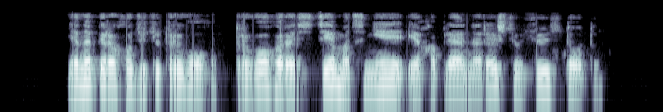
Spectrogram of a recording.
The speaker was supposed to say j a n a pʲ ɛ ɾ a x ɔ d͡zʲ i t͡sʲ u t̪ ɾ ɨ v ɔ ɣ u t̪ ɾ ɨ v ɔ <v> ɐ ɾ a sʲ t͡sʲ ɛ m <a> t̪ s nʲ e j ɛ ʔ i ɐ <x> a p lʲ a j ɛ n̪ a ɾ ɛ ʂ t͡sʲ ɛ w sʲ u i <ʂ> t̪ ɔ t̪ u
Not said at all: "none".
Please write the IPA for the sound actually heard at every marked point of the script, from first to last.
ɣ, a, x, s

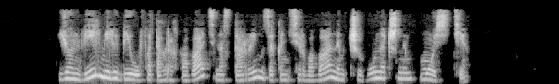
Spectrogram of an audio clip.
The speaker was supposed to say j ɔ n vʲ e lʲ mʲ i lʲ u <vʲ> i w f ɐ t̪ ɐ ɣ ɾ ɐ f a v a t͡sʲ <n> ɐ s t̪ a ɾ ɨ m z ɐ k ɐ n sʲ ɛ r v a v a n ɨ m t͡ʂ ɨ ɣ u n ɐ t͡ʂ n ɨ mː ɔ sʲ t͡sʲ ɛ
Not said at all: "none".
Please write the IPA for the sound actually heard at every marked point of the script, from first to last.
bʲ, n

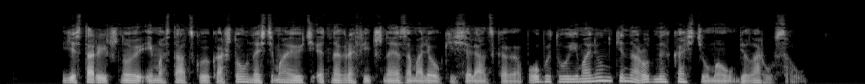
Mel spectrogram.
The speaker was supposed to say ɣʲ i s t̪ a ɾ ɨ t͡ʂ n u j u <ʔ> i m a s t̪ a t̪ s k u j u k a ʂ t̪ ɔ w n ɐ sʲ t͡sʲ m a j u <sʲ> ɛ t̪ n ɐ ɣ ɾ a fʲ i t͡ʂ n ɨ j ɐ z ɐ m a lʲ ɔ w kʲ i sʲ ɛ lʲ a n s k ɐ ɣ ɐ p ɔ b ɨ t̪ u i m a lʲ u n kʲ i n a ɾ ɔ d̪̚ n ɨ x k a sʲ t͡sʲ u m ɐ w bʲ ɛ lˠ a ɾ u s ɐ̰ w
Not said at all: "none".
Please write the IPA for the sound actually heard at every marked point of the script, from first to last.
ʔ, t͡sʲ

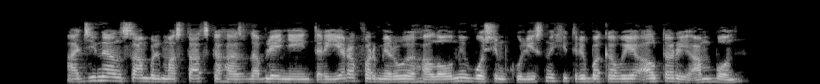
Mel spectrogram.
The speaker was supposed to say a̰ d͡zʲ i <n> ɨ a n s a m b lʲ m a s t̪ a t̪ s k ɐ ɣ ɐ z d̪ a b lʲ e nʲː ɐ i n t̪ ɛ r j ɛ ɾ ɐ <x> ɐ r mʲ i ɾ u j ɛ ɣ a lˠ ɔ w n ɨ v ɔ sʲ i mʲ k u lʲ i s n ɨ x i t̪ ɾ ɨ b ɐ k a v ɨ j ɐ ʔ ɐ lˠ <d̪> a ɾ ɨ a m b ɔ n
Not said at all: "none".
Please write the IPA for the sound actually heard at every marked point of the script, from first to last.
n, f, t̪

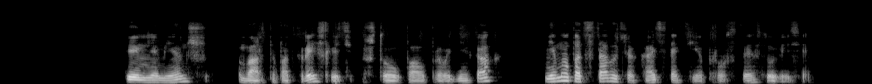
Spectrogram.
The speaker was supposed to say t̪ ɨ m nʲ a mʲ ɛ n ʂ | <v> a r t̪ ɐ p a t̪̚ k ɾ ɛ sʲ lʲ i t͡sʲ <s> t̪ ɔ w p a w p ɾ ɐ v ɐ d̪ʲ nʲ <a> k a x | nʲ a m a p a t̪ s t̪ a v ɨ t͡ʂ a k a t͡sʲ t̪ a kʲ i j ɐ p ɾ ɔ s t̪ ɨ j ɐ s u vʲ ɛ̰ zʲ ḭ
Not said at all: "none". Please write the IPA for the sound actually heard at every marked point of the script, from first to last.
v, ʂ, i

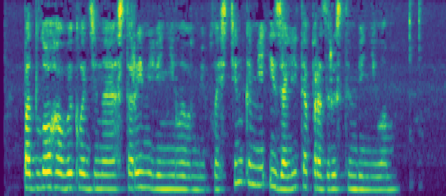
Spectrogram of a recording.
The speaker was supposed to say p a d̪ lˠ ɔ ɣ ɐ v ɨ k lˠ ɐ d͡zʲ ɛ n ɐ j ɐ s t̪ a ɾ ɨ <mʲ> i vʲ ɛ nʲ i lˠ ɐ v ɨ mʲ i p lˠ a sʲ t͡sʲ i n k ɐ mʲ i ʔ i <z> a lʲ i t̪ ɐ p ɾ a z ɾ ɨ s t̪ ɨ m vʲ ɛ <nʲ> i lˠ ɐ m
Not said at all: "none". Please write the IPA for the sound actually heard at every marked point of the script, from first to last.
mʲ, z, nʲ

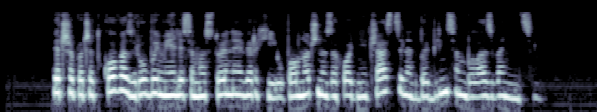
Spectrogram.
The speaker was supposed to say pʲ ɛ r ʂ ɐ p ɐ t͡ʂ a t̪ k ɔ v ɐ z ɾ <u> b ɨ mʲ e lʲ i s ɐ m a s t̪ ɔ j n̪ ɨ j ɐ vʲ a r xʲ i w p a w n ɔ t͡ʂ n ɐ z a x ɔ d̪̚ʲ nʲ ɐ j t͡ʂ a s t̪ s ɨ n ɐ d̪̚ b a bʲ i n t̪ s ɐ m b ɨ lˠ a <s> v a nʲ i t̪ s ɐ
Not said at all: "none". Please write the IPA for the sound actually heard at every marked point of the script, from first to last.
u, z

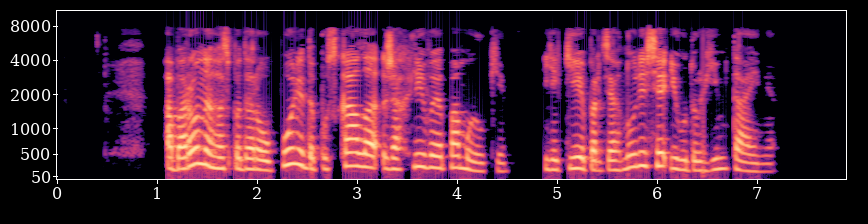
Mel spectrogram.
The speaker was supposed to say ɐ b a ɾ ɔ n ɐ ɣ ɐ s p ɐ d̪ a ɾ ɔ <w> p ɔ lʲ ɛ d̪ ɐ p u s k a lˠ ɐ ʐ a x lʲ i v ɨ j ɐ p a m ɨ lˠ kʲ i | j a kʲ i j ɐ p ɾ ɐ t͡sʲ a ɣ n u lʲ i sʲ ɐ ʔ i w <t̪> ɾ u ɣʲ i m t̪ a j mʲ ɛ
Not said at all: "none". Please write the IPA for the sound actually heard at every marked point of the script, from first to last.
w, d̪

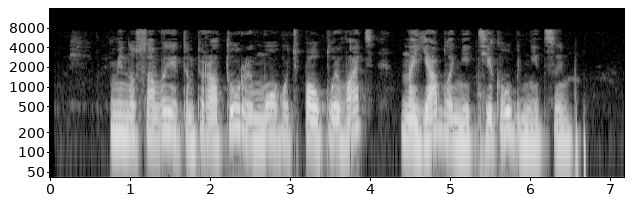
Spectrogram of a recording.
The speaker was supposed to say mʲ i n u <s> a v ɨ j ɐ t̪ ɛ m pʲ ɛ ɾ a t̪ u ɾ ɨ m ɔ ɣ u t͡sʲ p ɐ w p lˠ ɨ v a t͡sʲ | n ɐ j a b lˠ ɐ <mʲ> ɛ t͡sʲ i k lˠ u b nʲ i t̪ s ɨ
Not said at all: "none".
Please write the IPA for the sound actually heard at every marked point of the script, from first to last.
s, nʲ

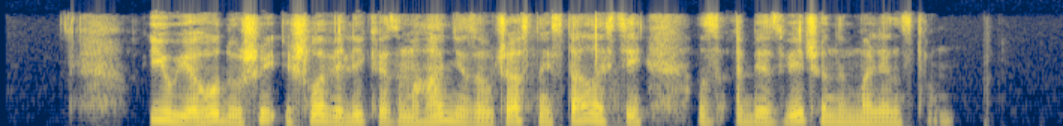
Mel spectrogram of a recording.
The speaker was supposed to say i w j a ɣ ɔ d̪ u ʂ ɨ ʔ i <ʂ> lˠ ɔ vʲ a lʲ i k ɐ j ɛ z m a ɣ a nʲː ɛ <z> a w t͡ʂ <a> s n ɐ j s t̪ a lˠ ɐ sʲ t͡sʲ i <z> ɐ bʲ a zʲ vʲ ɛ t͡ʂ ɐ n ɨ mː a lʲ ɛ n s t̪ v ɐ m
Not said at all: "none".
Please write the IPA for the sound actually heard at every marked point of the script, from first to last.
ʂ, z, a, z

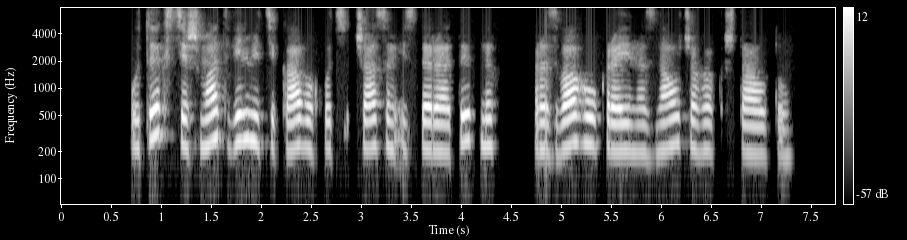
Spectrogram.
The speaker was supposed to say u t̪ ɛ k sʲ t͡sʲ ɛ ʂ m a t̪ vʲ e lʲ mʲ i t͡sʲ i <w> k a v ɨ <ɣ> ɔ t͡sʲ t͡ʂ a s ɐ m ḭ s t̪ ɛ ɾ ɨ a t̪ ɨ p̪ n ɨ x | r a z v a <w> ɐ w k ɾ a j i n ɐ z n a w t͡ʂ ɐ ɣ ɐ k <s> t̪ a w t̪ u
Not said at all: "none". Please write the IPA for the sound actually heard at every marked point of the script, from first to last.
none, x, ɣ, ʂ

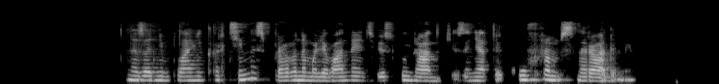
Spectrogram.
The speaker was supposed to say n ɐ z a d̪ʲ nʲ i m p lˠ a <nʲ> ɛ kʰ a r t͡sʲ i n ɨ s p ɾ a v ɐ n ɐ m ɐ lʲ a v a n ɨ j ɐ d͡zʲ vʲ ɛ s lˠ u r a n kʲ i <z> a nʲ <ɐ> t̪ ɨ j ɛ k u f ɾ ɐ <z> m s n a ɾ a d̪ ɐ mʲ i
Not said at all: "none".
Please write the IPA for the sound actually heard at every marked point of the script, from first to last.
nʲ, z, a, none

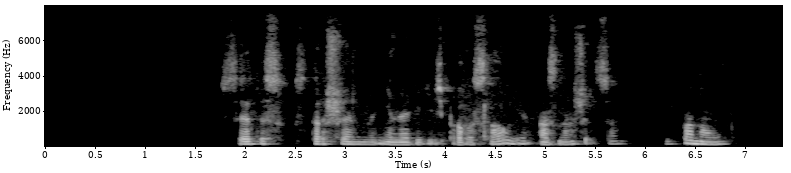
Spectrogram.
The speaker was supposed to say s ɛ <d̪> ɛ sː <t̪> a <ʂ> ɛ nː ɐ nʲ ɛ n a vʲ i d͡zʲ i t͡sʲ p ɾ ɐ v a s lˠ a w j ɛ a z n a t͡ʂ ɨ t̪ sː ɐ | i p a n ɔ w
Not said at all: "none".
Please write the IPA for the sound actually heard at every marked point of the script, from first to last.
d̪, t̪, ʂ

